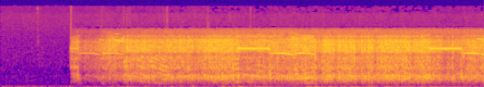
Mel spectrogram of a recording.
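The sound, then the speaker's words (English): After half a second of near silence, the Squeaky Wheel radio signal, a placeholder transmission that keeps others from using its frequencies, bursts in: a steady wash of hissy static with faint, thin squeaking tones sliding and repeating through it, loud and unbroken. “No, there's the Pip, and this is the Squeaky Wheel.”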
